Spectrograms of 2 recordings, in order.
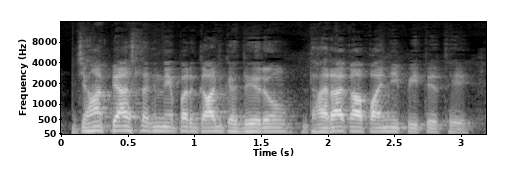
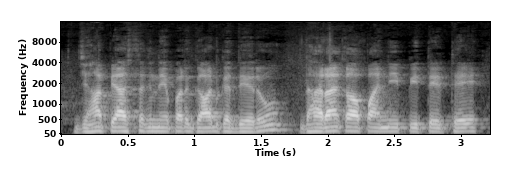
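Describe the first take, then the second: No difference in how they are said.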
